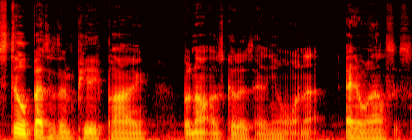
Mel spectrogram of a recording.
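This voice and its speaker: This man's voice sits very deep and low. It carries vocal fry throughout. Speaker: YouTuber. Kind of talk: live reaction commentary. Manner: halting.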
